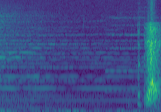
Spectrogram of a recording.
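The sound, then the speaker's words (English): A steady, faint tonal hum gives way to a single loud, sharp whip crack sound effect at the very end, bursting out suddenly and cutting off quickly. “Oh, can I have my whip, please?”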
